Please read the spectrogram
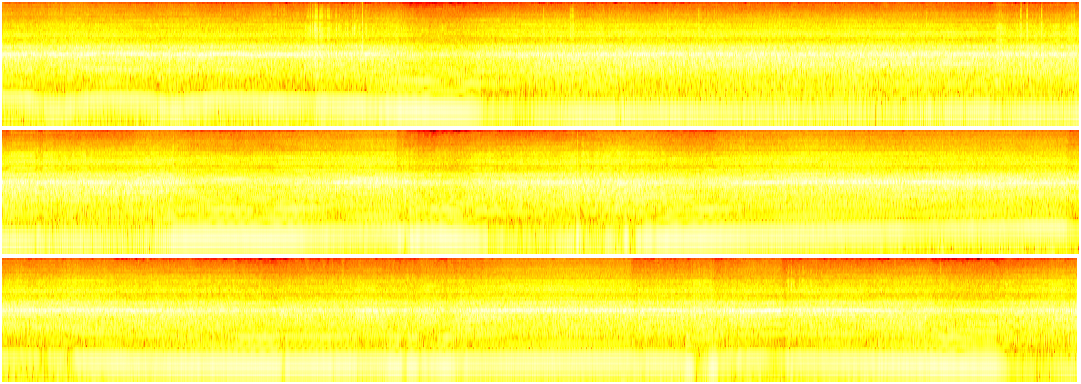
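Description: Racing motorcycle's engine heard from onboard at track speed, its note rising and falling with the throttle over the whole stretch, with a few brief sharp dips in pitch.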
